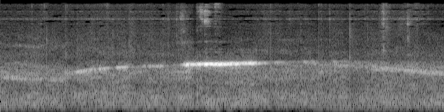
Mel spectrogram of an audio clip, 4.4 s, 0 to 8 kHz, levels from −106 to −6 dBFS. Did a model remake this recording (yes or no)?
yes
